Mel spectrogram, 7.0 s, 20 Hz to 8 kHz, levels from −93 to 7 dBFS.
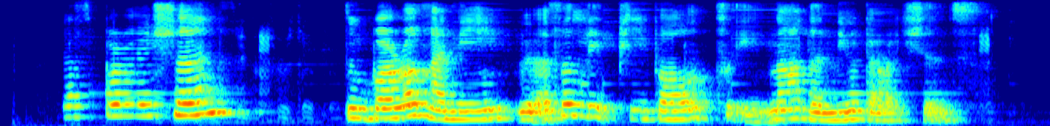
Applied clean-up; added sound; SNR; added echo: neural mask model DeepFilterNet 3.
